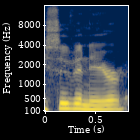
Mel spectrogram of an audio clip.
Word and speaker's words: souvenir: At the end of this word, IR does not form a team. I is representing its short sound I.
